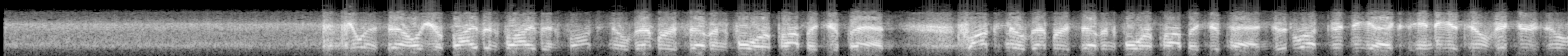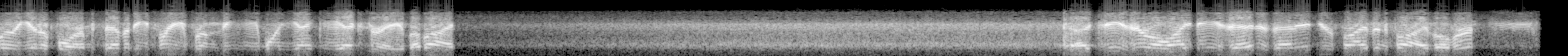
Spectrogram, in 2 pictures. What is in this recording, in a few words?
loud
